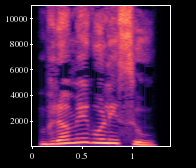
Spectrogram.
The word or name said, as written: ಭ್ರಮೆಗೊಳಿಸು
